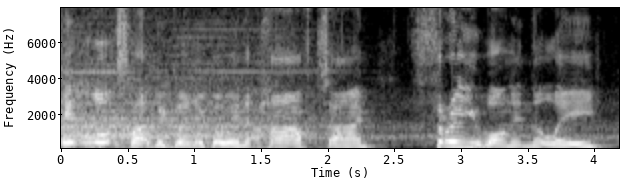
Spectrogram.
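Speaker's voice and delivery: ordinary delivery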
